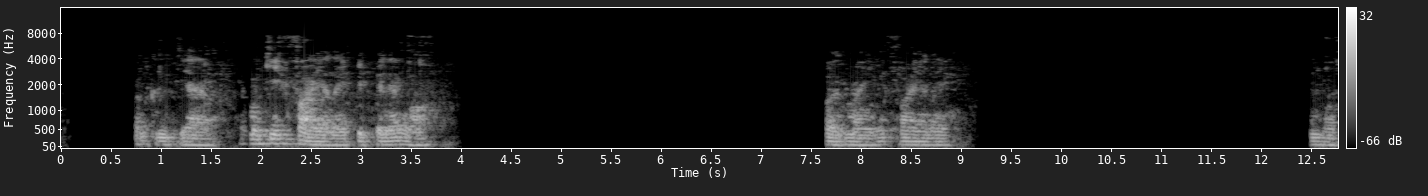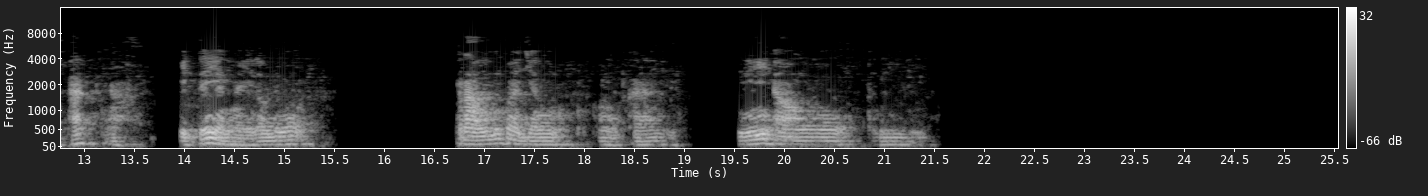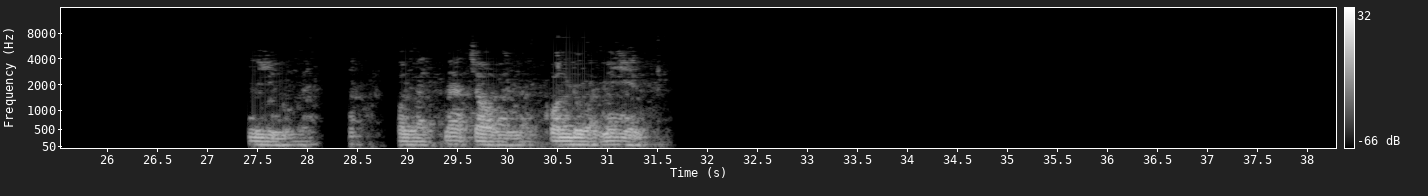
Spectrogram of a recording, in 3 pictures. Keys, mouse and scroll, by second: 0.9 click, 3.6 right click, 3.6 click, 10.1 click, 12.8 right click, 20.6-22.2 scroll down 1, 22.2 scroll down 1, 22.3 middle click, 28.9 middle click, 31.6 click, 36.5 click, 37.5 click.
